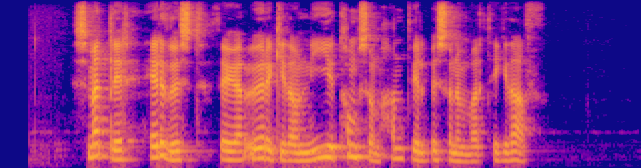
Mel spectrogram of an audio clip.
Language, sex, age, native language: Icelandic, male, 20-29, Icelandic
